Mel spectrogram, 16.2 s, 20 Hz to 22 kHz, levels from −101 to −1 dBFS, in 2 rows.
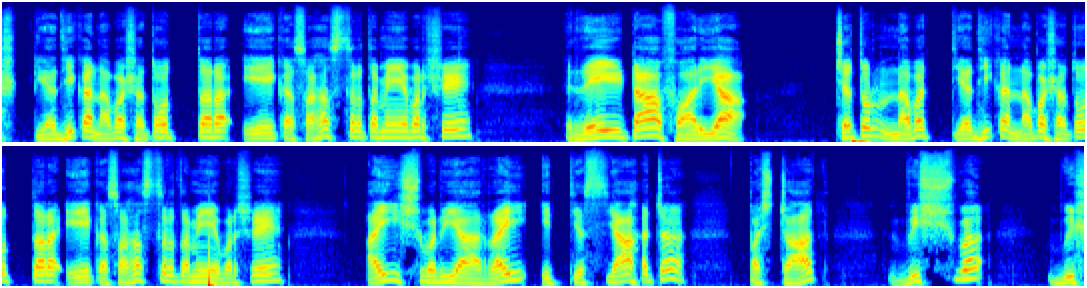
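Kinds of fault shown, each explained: Generation loss: The speech was likely decoded and re-encoded with a lossy codec several times, around five passes, each quantising on a shifted frame grid. The voice sounds swirly, hollow and smeared, with blurred consonant attacks, worse than a single MP3 encode near 128 kbit/s would leave.
Phantom power thump: A supply being switched on a live input sends a voltage step through the coupling capacitors. This produces deep low thumps at 6.37 s, lasting about 0.15 s and decaying over 34 ms, and at 9.66 s, lasting about 0.06 s and dying away within 14 ms.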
